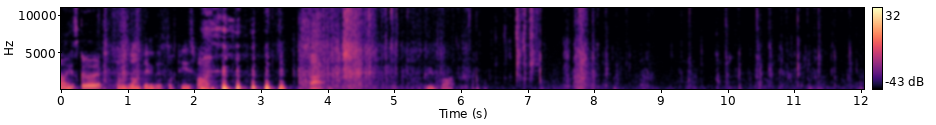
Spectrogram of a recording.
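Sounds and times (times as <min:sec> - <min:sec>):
person chewing crunchy chips: 0:06.0 - 0:12.0.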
